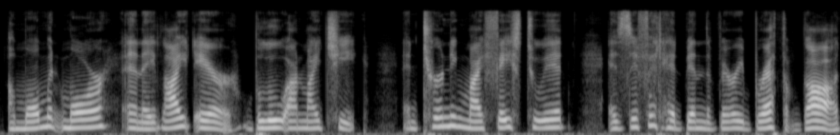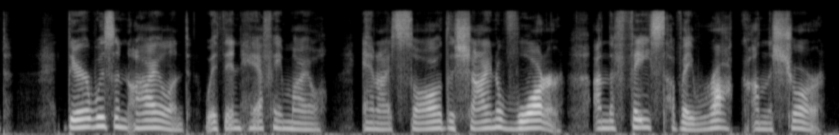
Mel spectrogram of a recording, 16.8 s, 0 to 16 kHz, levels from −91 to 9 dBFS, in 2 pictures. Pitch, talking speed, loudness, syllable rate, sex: 190 Hz, 180 wpm, -19 LUFS, 4.3 syllables/s, female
